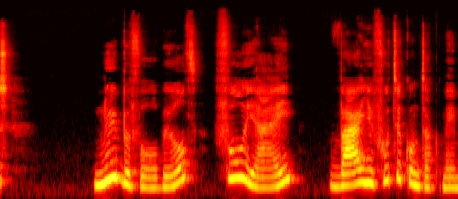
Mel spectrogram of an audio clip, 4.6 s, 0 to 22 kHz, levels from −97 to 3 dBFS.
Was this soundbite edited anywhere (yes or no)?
no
